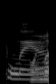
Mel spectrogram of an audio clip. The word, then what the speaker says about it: Blanche: I like Blanche, actually. – Blanche. – Like Golden Girls. – Maybe that's how I was just pronouncing that name. – Yes. It's Blanc. Blanche, but pronounced Blanc.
